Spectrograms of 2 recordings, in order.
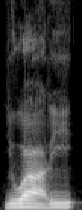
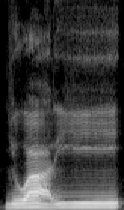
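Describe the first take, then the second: First: The long vowel is cut short. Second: The long vowel is stretched out. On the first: The speaker calls it wrong. "इतना ही, खींचते नहीं है, तो ये गलत हो जाता है" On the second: The speaker calls it right. "खींच के इसको पढ़ना है"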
